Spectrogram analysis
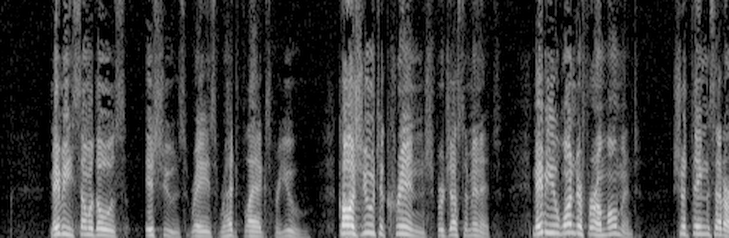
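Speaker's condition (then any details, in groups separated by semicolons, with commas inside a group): No condition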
